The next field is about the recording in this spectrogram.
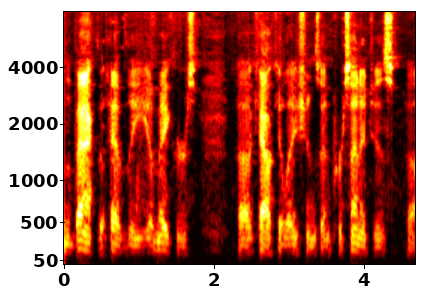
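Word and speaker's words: MACRS: tax the depreciation using makers m-a-c-r-s the modified accelerated cost recovery system which is pronounced makers by tax accountants and as a tax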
